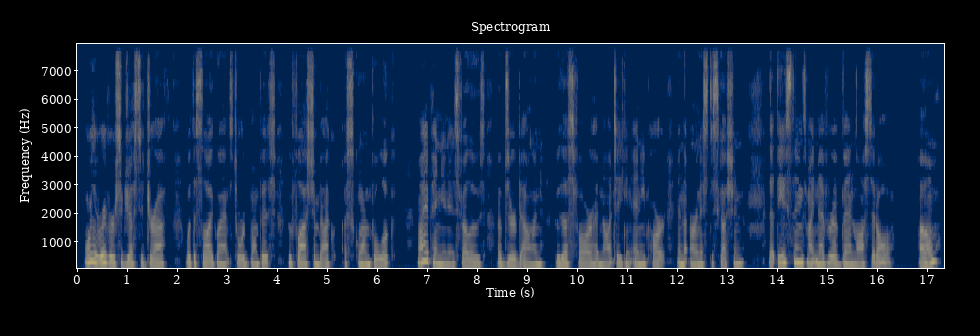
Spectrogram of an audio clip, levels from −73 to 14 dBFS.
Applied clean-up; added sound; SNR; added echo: none; none; none; none.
